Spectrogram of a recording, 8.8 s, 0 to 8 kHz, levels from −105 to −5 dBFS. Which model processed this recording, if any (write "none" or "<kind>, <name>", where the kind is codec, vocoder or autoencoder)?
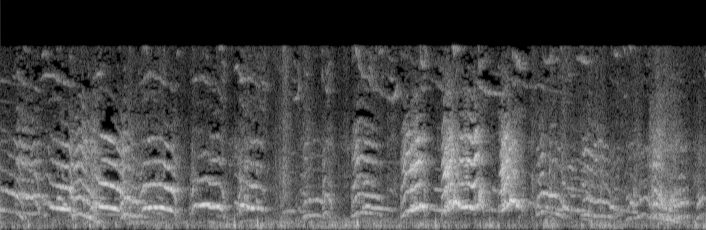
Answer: none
